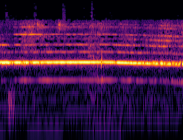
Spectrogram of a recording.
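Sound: siren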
